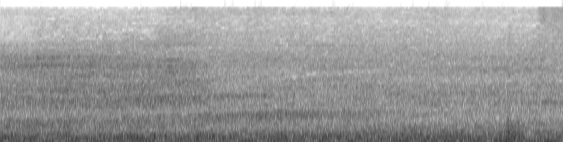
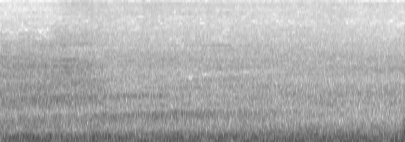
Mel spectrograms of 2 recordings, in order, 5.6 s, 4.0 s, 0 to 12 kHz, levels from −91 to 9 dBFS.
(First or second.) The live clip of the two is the second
